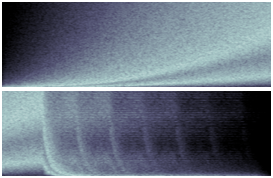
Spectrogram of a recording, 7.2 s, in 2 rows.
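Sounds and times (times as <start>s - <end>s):
medium sweeps: 0.9s - 5.8s.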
